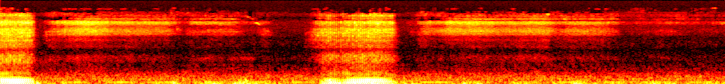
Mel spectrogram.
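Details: Two loud snorting snores, then softer breathing noises, from a sleeping rescue foster dog; sweet, happy snoring.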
